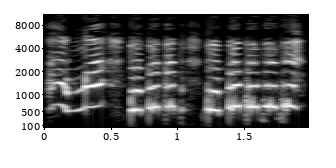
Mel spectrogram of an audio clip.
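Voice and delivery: high, rapid stammer on one syllable; too scared to get the word out; panicked, repeated stuttering; terrified stuttering. Acted. Terrified girl cannot finish the word.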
